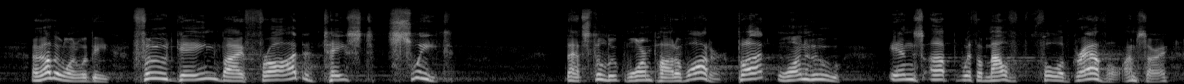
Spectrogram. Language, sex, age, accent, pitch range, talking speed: English, male, 50-69, American, 180-235 Hz, 140 wpm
